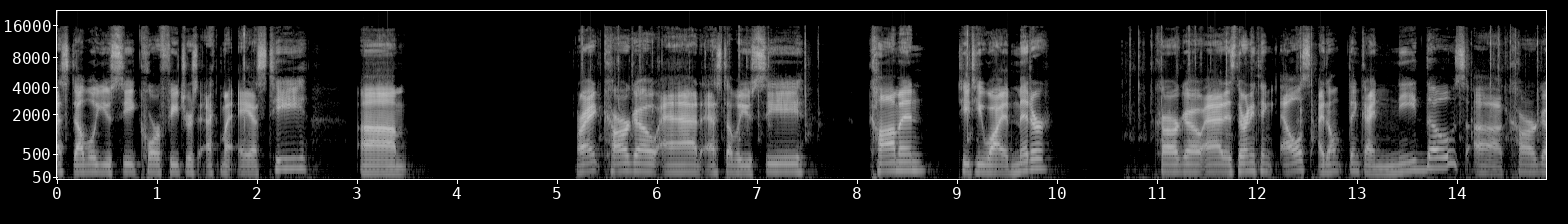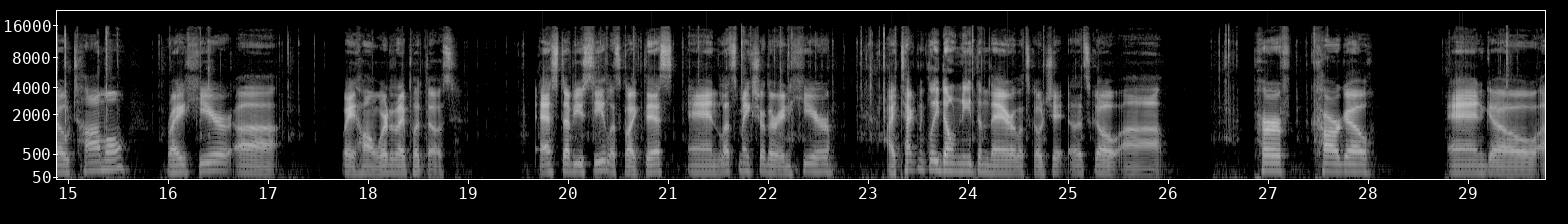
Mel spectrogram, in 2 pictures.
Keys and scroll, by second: 0.0-0.4 typing, 1.6-2.4 typing, 5.9-7.1 typing, 7.5 Up, 9.1 Return, 10.4-12.6 typing, 14.1 ctrl+p, 14.1-15.4 typing, 15.9 ctrl+c, 16.4 shift+;, 17.2 ctrl+c, 17.5 ctrl+u, 18.1-25.1 typing, 24.1 Return, 24.1 ctrl+p, 26.2-27.1 typing, 27.1 Up, 27.3 Down, 27.5 Return, 28.8 o, 29.4 ctrl+c.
